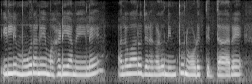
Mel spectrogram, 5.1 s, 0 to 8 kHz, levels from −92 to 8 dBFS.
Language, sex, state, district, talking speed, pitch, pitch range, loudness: Kannada, female, Karnataka, Bangalore, 95 wpm, 245 Hz, 230-265 Hz, -12 LUFS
